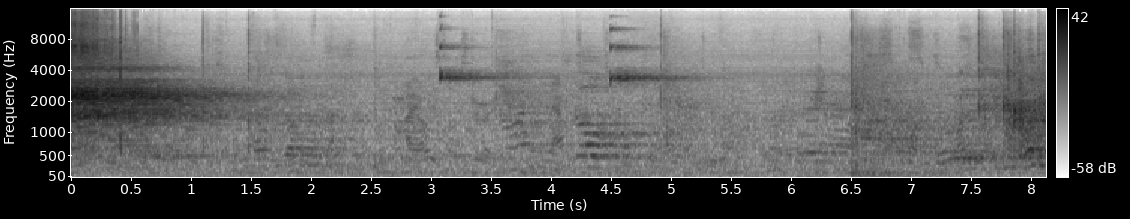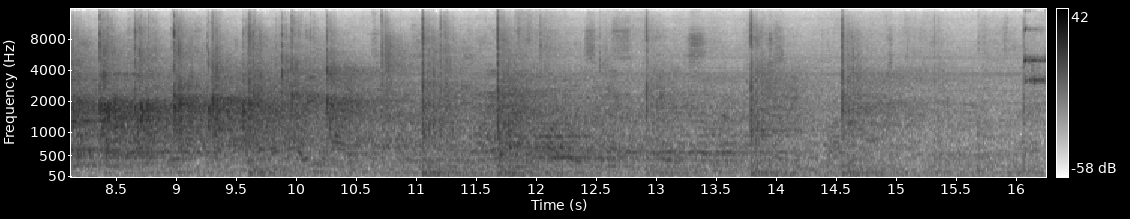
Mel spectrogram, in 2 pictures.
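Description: Basketball bouncing on a hardwood gym floor amid players' and spectators' voices, with a loud burst of shouting at the start. Two short, high whistle blasts come a few seconds in.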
